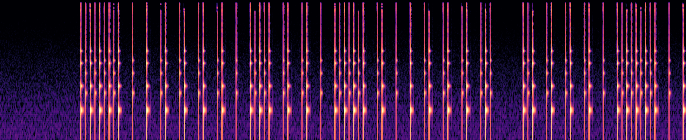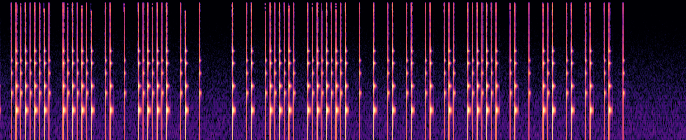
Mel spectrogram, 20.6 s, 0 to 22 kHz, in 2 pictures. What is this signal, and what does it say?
Morse code, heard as a telegraph sounder, machine-sent, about 17 wpm. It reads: 40239 14633 74931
